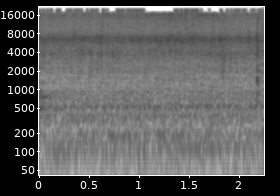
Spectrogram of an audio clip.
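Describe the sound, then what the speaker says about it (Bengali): A continuous, fairly loud sizzle and spatter of small puti fish (pool barb) frying in a pan, with a small clink toward the end. "মাছটা দিয়ে ভাজি"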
